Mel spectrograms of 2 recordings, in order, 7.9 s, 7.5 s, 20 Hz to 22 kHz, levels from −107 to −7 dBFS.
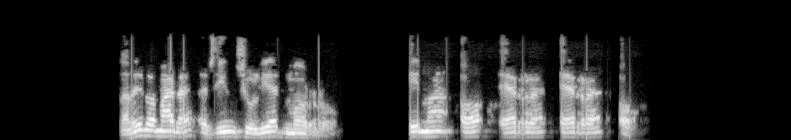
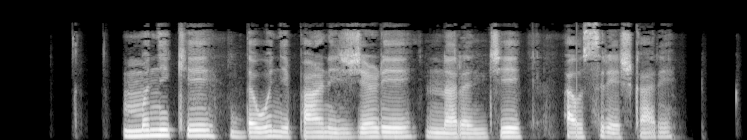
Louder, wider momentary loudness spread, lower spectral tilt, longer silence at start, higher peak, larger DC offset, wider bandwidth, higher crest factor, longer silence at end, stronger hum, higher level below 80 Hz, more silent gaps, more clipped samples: about the same, -17 LUFS vs -15 LUFS; about the same, 10 LU vs 8 LU; about the same, -6 dB/octave vs -5 dB/octave; about the same, 1.2 s vs 1.25 s; about the same, -2 dBFS vs 0 dBFS; neither; second, 7.6 kHz vs 11.5 kHz; about the same, 16 dB vs 16 dB; first, 1.55 s vs 0.75 s; neither; about the same, -56 dBFS vs -54 dBFS; first, 3.44-4.09 s vs none; neither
